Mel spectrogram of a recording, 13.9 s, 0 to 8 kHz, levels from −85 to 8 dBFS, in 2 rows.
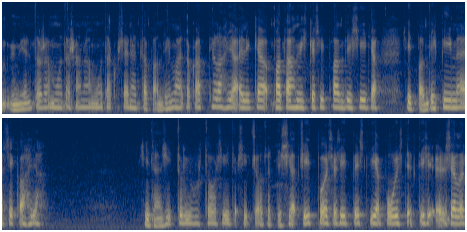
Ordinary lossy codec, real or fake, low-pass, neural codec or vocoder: none; real; none; none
